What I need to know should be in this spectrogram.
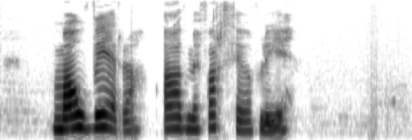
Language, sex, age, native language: Icelandic, female, 20-29, Icelandic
